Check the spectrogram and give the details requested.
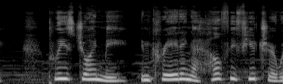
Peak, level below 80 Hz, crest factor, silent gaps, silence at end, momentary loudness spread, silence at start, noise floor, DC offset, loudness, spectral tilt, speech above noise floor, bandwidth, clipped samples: -12 dBFS; -58 dBFS; 12 dB; none; 0 s; 6 LU; 0.25 s; -47 dBFS; under 0.1%; -23 LUFS; -5.5 dB/octave; 24 dB; 18 kHz; under 0.1%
